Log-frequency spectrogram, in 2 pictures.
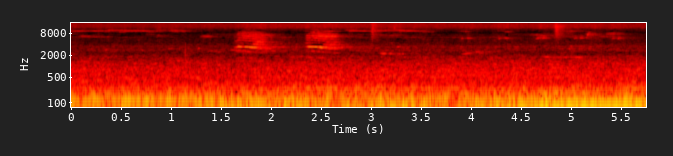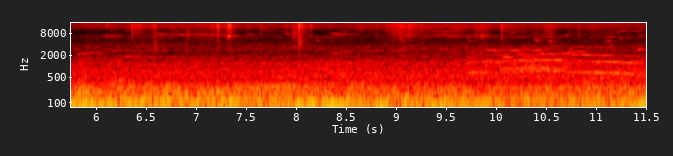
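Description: Low, steady rumble of a distant rocket launch, growing louder about four seconds in. A rooster crows near the end, and a small bird chirps twice about two seconds in.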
